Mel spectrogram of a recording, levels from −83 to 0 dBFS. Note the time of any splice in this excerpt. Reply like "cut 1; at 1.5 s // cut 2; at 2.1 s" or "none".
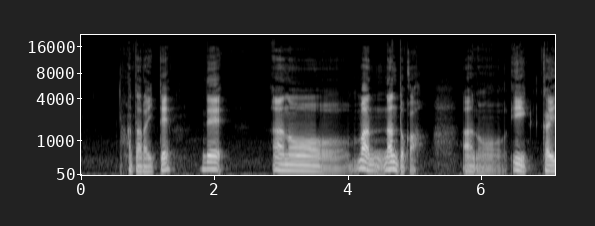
none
